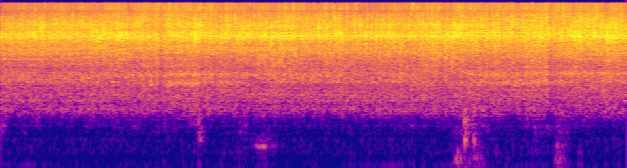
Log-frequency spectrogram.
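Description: Ayre fish sizzling in hot oil in a pan, a loud, steady hiss of frying with a few soft bumps and clatters of the fish being added, no voices.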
